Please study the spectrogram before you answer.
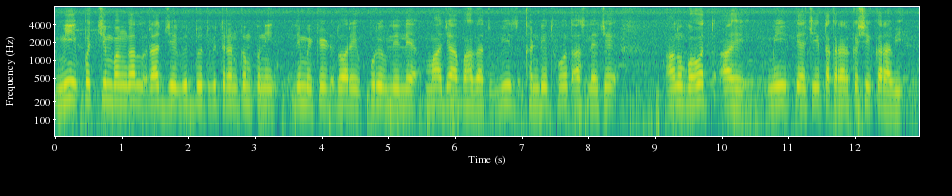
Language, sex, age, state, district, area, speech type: Marathi, male, 18-30, Maharashtra, Osmanabad, rural, read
